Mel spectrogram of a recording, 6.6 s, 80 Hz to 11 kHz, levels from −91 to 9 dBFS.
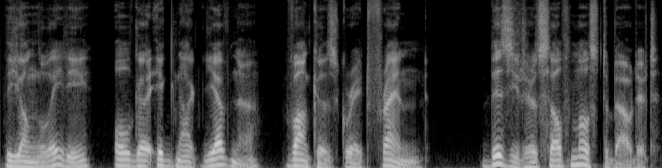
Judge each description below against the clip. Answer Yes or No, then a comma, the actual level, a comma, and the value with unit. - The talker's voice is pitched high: No, low, 105 Hz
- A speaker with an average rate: No, slow, 120 wpm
